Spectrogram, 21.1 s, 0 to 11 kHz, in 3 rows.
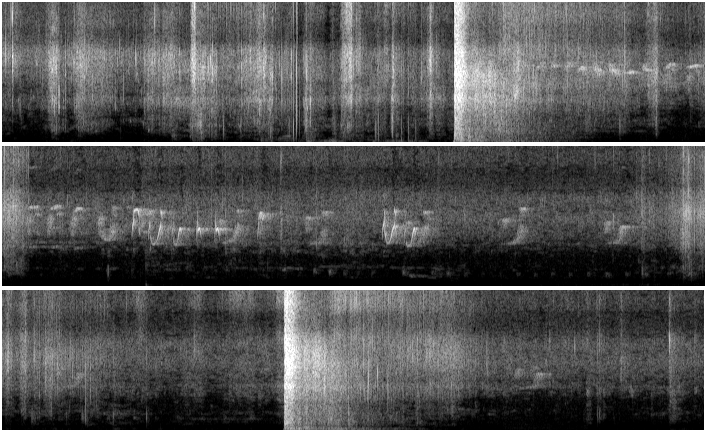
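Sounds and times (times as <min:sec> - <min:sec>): firecracker blast: 0:04.5 - 0:05.8, 0:16.9 - 0:18.3
birds chirping: 0:04.5 - 0:12.4.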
